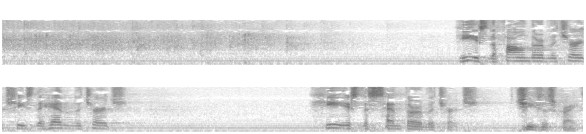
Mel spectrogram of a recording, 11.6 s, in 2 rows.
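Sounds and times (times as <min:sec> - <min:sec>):
church congregation applauding during a sermon: 0:00.0 - 0:03.5
speech: 0:04.6 - 0:07.2, 0:09.0 - 0:11.6.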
